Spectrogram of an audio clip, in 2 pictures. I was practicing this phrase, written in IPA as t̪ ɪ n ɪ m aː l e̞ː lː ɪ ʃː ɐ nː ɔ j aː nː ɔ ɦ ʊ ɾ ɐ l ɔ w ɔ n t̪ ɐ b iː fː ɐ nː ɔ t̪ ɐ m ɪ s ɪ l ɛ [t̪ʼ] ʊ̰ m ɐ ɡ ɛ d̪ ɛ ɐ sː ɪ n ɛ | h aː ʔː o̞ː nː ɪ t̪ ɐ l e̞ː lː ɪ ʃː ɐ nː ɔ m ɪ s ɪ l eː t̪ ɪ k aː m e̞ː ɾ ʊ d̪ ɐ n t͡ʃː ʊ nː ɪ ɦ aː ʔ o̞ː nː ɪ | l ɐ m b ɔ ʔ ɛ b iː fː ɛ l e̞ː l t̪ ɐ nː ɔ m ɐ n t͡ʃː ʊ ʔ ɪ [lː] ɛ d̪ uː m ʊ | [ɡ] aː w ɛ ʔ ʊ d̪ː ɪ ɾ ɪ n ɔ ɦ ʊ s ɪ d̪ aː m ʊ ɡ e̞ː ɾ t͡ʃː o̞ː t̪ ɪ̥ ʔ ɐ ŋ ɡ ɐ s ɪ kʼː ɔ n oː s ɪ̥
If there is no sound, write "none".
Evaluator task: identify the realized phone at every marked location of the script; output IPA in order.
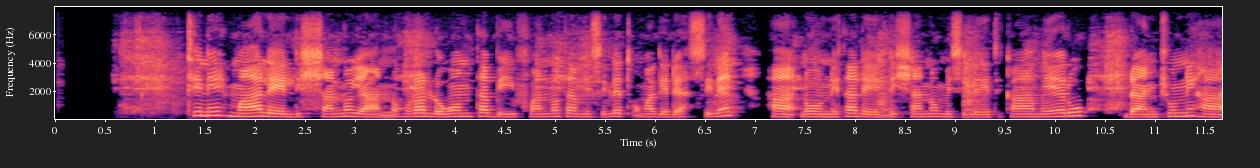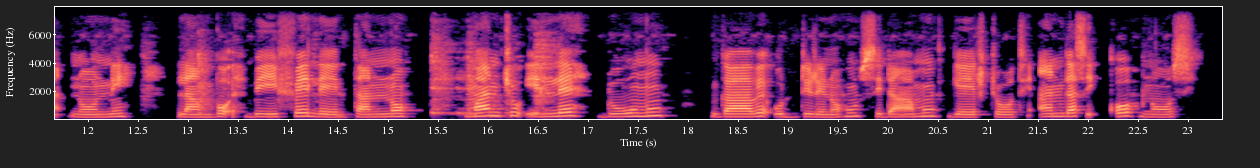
t̪ʼ, lː, ɡ

